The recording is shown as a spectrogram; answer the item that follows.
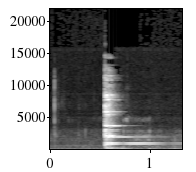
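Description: A single bright clink of coffee mugs tapped together in a toast, sharp at the strike and then ringing with a clear tone that lingers and fades over about a second.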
